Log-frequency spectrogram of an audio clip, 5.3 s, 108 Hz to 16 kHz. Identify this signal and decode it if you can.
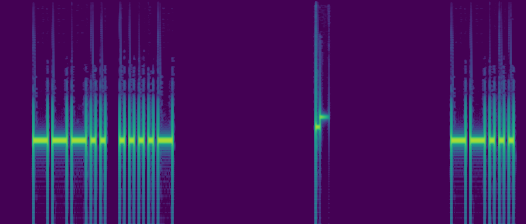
Morse code, heard as a keyed tone, about 25 wpm, 700 Hz. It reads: 84 7
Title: Numbers - 2-Digit 25wpm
